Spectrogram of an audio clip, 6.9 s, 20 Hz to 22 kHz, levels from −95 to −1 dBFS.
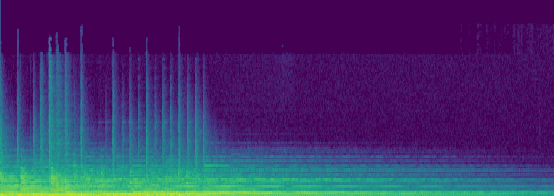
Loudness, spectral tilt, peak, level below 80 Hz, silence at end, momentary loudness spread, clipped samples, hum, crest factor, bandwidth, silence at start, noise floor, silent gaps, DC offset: -15 LUFS; -8 dB/octave; 0 dBFS; -22 dBFS; 0.15 s; 20 LU; under 0.1%; none; 14 dB; 10.5 kHz; 0 s; -38 dBFS; none; under 0.1%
